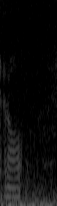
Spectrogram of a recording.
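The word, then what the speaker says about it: ρ: m rohfi naiknya tanda ini ini disebutnya roh ya massa jenis itu simbolnya dibacanya rok jadi m rohfi saya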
